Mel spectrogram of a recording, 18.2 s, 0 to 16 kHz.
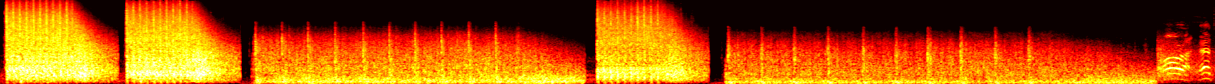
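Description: Full-auto AK-47 rifle fire aimed at body armor, with long loud rapid bursts of shots broken by short gaps, close and harsh, the sustained rattle ringing out between volleys.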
